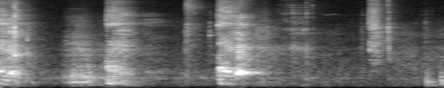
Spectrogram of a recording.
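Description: A sick child coughs repeatedly at home, a string of short, harsh bursts at an uneven rhythm, close and fairly loud, with quiet pauses between them.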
